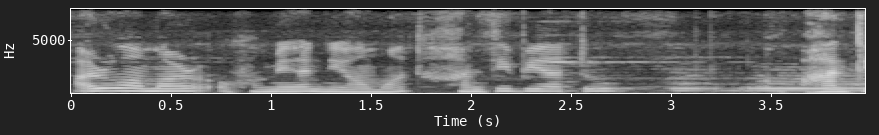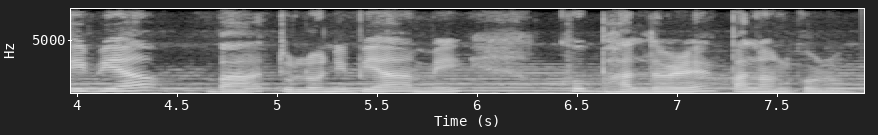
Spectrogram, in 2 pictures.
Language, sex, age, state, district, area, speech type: Assamese, female, 30-45, Assam, Dibrugarh, urban, spontaneous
